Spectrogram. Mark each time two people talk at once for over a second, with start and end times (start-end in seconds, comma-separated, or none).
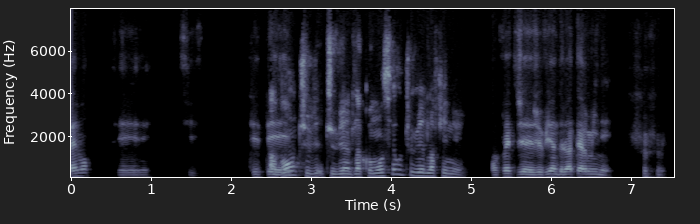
none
